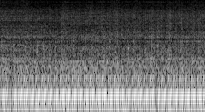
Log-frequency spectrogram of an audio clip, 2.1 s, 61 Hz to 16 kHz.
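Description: Ducati 1299 Panigale's Superquadro L-twin engine running steadily while cruising at a constant speed, its pitch holding level with no revving or gear change.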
